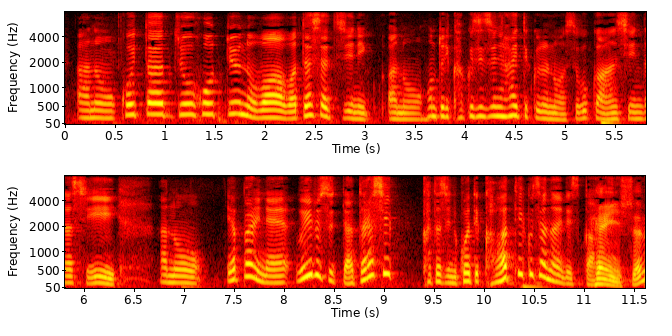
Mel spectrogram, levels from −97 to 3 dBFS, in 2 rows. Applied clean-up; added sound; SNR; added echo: none; none; none; none.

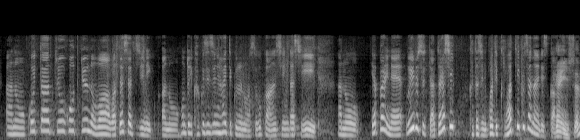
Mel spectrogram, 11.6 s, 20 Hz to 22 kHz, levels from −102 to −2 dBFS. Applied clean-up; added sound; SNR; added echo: neural separator model SepFormer DNS4.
